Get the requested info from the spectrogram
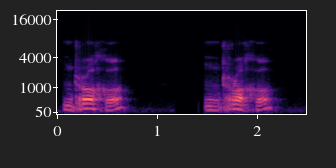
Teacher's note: So you say rojo, rojo, and there's a sound called trill, right, at the beginning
